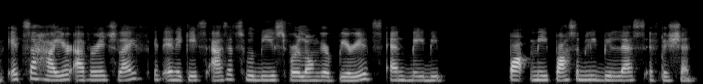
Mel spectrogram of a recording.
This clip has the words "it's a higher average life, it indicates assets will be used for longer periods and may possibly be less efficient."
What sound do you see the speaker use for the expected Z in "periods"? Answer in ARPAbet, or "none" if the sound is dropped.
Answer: S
